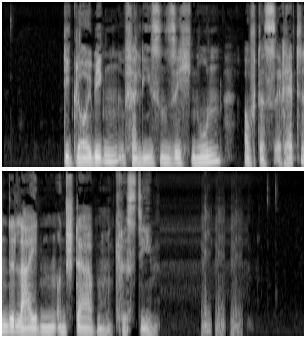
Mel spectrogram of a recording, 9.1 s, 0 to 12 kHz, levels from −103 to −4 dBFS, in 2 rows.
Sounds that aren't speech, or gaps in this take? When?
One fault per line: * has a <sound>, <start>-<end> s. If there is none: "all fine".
* has a laugh, 7.5-8.2 s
